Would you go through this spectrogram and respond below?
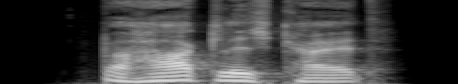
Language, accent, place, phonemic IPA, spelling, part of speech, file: German, Germany, Berlin, /bəˈhaːɡlɪçkaɪ̯t/, Behaglichkeit, noun, De-Behaglichkeit.ogg
- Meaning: comfort, the state of being comfortable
